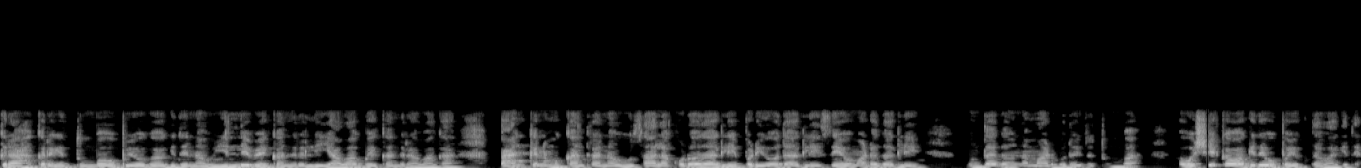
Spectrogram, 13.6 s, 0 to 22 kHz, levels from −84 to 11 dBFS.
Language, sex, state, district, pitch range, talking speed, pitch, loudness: Kannada, female, Karnataka, Mysore, 175-195 Hz, 110 wpm, 185 Hz, -16 LUFS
